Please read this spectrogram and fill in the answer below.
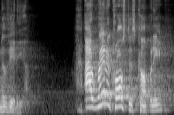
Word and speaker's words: Nvidia: called Nvidia well Richard you're pronouncing it wrong it's not Nvidia it's Nvidia I said well I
